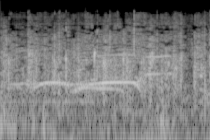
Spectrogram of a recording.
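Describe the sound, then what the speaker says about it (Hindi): Applause for Mahua Moitra at a CJP protest rally, steady clapping from an audience filling the whole stretch at moderate level, with a faint sustained tone running over it. "एक बार फिर से जोरदार तालियां हो जाए महुआ जी के लिए।"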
